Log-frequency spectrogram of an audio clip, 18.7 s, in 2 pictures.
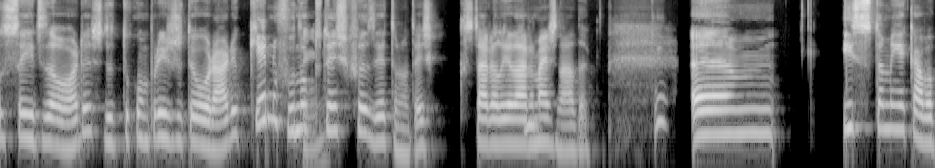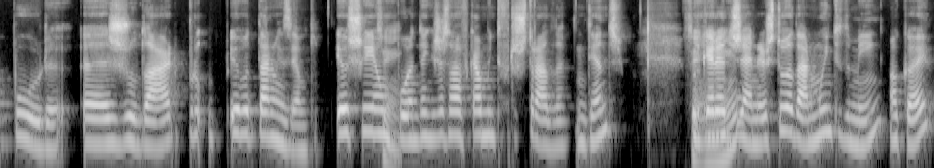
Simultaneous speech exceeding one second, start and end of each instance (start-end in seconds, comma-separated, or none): none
